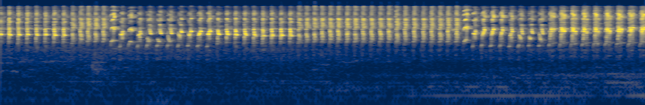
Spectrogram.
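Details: Male lovebird singing to provoke rivals: a long, fast, harsh chattering of buzzy notes, about three per second, running unbroken through the recording with slight shifts in tone.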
